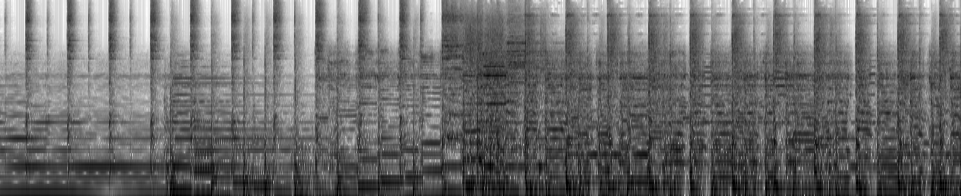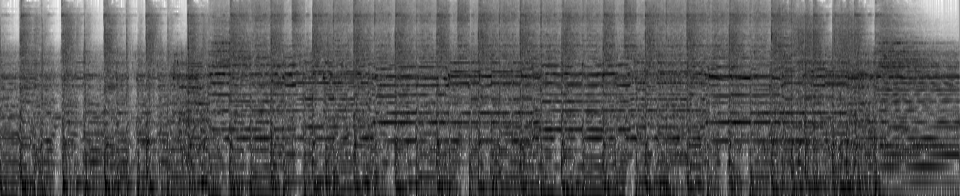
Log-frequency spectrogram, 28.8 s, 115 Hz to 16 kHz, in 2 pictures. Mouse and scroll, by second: 0.2-3.1 right drag, 3.9 right click, 4.6 click, 5.9-7.9 drag, 9.2 click, 10.7 click, 12.4 click, 13.8 click, 14.4 click, 15.4-17.0 right drag, 17.7 click, 19.4 click, 20.0 click, 20.6-23.5 right drag, 25.0 click, 25.6 right click, 27.5 right click, 28.6-28.8 drag.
